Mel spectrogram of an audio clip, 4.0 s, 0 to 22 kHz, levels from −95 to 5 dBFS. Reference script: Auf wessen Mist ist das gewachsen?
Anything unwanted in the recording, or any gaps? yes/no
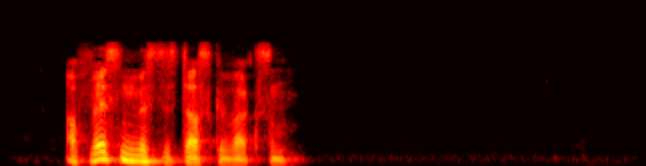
no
